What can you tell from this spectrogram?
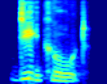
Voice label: "decode", Indian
